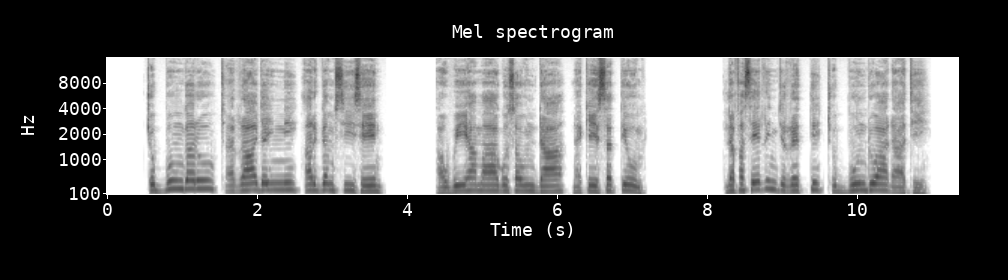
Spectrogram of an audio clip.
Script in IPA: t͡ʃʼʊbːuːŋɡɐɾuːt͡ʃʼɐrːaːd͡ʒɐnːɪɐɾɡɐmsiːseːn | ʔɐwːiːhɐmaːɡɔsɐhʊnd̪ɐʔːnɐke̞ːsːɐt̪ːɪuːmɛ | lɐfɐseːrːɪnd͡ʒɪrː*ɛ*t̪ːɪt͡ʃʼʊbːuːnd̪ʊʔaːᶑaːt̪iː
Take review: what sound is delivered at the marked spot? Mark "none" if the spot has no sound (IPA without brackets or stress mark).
ɛ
